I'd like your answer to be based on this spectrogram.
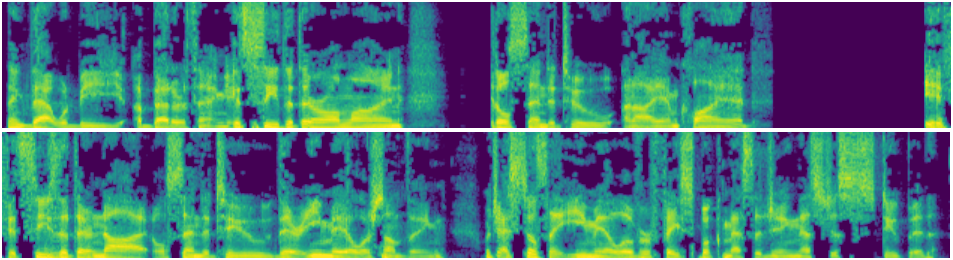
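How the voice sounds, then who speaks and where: A young man co-hosting a casual tech podcast, opinionated and quick, thinking aloud as he talks. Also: mid-range voice, steady tone, a bit bright, no room sound, poor audio. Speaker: podcast co-host.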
